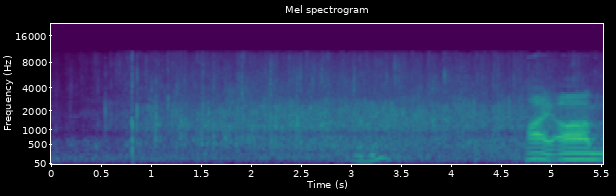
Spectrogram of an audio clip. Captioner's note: applause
